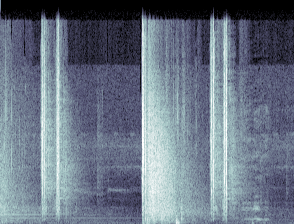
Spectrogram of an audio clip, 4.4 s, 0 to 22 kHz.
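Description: A Megalodon .50 caliber pump-action air gun fires one sharp, loud shot midway, set between a few lighter mechanical clicks from handling the gun at close range.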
